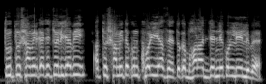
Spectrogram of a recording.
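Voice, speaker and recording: A woman's voice: very high voice, fairly even intonation, a bit bright, no echo. A woman voicing a poor young village husband who argues and pleads in a comic cartoon. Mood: accusing. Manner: rapid, pleading and quarrelsome. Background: light music.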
